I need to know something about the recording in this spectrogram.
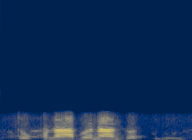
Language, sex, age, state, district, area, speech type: Bodo, female, 60+, Assam, Udalguri, rural, conversation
